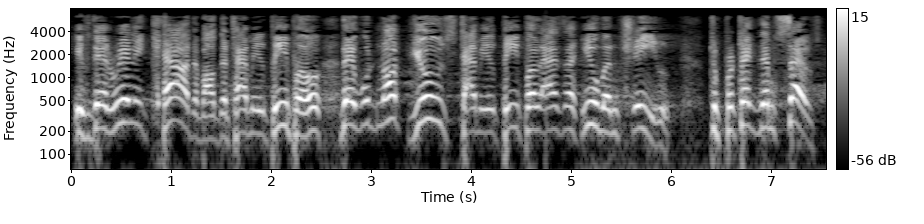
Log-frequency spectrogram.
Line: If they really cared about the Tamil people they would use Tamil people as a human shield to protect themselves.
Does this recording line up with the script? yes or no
no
